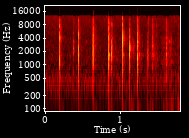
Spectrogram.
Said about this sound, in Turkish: Alkışlarla.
